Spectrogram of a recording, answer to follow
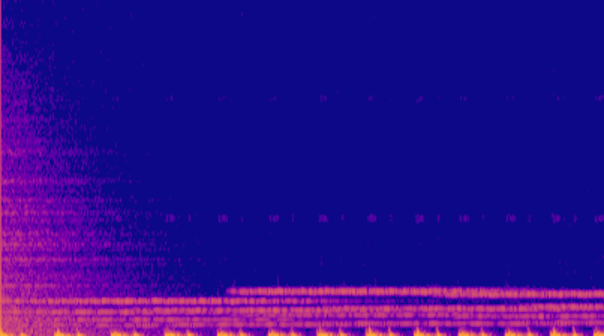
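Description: Heartbeat sound effect in a music intro: pairs of low thumps, each pair about two thirds of a second after the last and quickening slightly. Beneath them a held synth chord builds, one note entering at a time.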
